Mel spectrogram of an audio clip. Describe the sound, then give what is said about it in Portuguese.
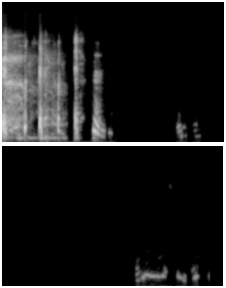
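After choking on a drink, a person lets out a quick burst of several harsh coughs, then falls almost silent apart from a few faint throat sounds near the end. “Engasguei muito.”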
